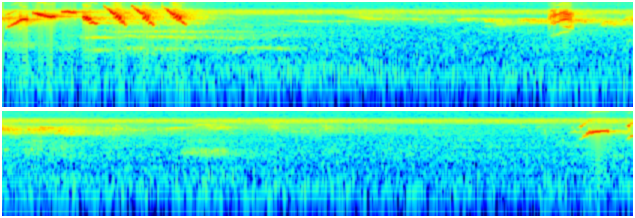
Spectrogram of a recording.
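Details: Double-collared seedeater song: a fast burst of about eight bright, high slurred notes opening the clip, followed by a brief harsh note and long quiet hiss, with another note starting at the end.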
